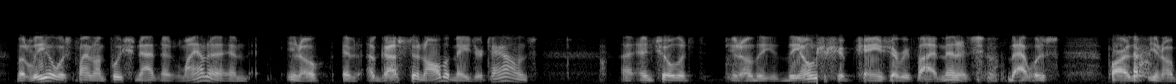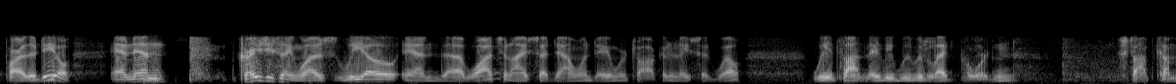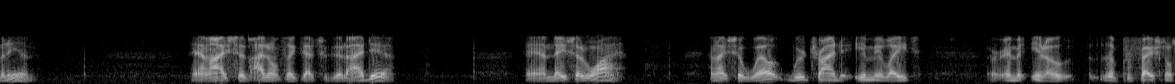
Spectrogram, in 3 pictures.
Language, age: English, 60-79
